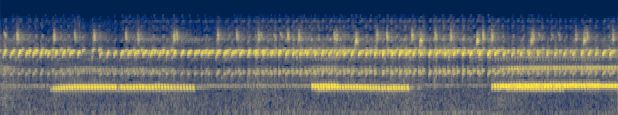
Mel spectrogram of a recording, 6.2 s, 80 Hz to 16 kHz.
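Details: A tremolo sand frog, found calling at dusk on an African game reserve drive, March 5, 2017, inflates its vocal sac to give long, ringing, sonar-like notes over a second each against a trilling night frog chorus.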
